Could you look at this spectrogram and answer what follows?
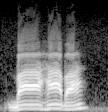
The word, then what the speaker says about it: Bar Harbor: Camden, Rockland, Bar Harbor, pronounced Bahaba, Wiscasset, Bath, Portland, Ogunquit, the Berwicks.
